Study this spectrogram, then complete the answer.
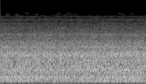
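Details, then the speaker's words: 1965 Plymouth Savoy slant six automatic, revived after 19 years sitting, warming up, heard from the rear: smooth, even idle with steady low hum, no misses, knocks or shaking; normal idle. "Listen to it back here. This thing is just singing."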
